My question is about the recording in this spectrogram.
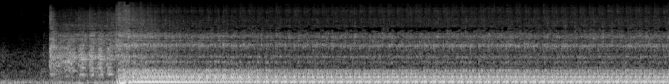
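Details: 2010 Ford Mustang GT cranks, catches and settles into an uneven, loping idle pulsing about three or four times a second; rough idle, owner suspects bad fuel injectors, unconfirmed.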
